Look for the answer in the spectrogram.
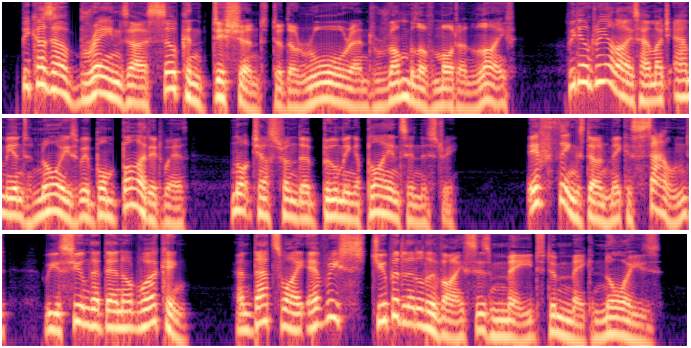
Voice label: Without Screen Deverb; Nethervoice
